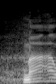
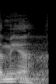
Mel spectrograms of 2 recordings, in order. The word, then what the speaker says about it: مئة: ماء ولا مئة، ثلاث مئة، واضح؟ انساهم اليوم رايح، ما في اسمه ماء، هذه الألف فقط حتى تتميز كلمة مئة من كلمة منه، لا لأنها تلفظ.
